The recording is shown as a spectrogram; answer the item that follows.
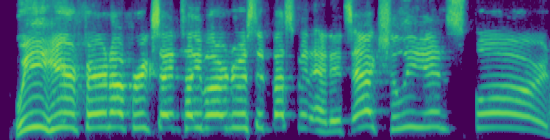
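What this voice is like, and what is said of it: Announcer voice. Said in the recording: “I'm going to do it with an announcer voice.”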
